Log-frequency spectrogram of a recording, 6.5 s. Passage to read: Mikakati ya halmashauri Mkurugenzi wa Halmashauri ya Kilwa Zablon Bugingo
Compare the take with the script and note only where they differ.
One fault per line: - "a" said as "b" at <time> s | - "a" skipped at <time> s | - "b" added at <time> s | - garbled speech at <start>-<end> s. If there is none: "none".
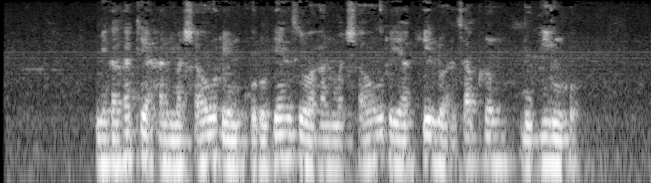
none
